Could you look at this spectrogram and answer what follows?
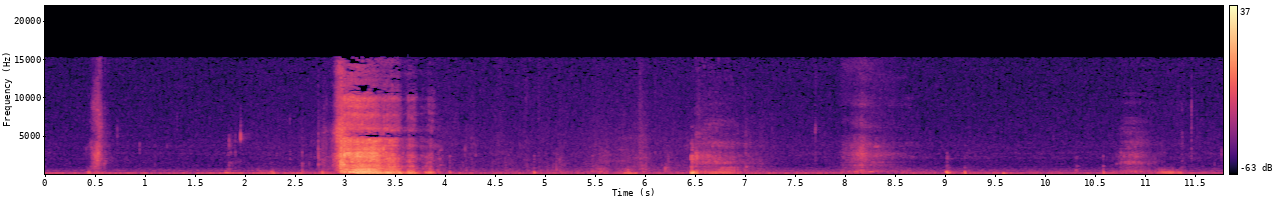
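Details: Standard long-haired Dachshund sneezing on owner's lap at the tail end of a fit of about 10 sneezes: one sharp sneeze followed by softer snorts and sniffs over a low hum.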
